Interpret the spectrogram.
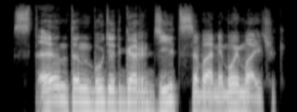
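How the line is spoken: Booming rumble. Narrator (Russian): Ректор прогудев

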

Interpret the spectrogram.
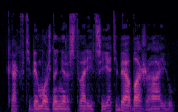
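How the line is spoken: Whisper. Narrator (Russian): шепнула Гуля

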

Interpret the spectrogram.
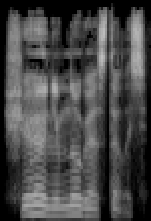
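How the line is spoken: Focused grumbling. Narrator (Russian): пробурчал тот, продолжая сосредоточенно хмуриться

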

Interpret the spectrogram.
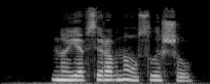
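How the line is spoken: Quiet objection. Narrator (Russian): тихо возразил император

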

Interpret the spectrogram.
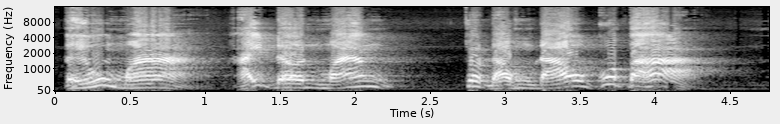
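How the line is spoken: Hissing with hatred. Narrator (Vietnamese): Tứ Hải Thiên Dương rít lên giọng căm căm

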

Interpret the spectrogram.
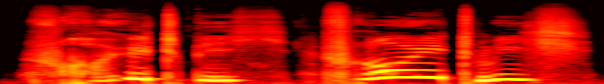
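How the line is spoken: Tiny creature squeaking. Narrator (German): Der Winzling stand auf, ging ein paar Schrittchen auf den Ankömmling zu und piepste

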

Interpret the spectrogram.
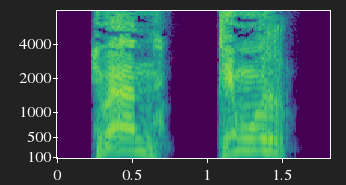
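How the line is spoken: Barking. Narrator (Russian): рявкнул декан

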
